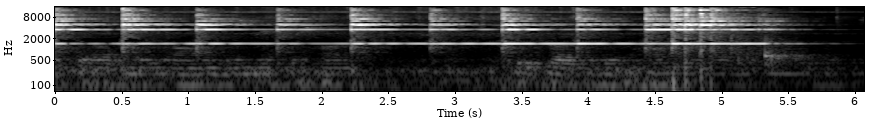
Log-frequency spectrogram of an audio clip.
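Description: A small brass hand bell (ghanta) rung steadily during a homam, about two strokes a second with a clear ringing tone, fading out shortly before the end.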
